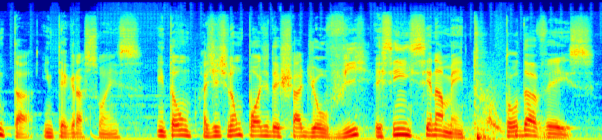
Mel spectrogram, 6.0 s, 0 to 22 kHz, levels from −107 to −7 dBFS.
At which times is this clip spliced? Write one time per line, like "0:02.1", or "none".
0:02.0
0:03.7
0:04.9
